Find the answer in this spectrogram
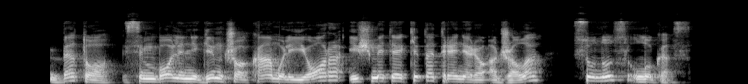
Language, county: Lithuanian, Vilnius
